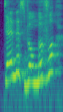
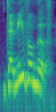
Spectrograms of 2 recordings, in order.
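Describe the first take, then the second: First: The first name sounds like the name Dennis. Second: The first name does not sound like Dennis. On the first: The speaker calls it wrong. "I always said Denis Villeneuve, and then that was wrong" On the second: The speaker calls it right. "but it is Denis Villeneuve"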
